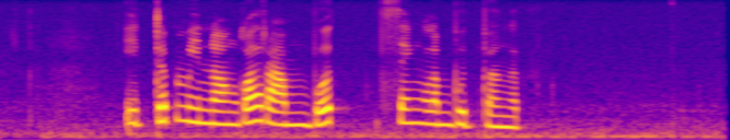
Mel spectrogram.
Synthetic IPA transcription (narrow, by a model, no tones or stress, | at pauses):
ʔiɖ̪̥ɪ̤p̚minɔŋkɔɾambʊt̪̚sɪŋləmbʊt̪̚b̥a̤ŋət̪̚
